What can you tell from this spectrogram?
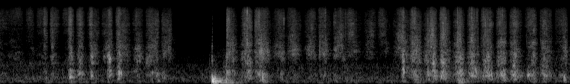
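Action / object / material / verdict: scrape / leather dress shoe with wooden shoe tree / leather / none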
